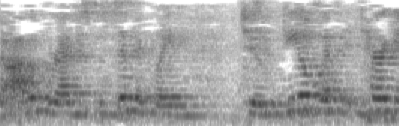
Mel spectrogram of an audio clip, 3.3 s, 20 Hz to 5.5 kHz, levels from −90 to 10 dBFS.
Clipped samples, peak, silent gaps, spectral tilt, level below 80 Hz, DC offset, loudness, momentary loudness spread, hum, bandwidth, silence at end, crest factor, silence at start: under 0.1%; -10 dBFS; none; -5.5 dB/octave; -58 dBFS; under 0.1%; -25 LUFS; 9 LU; none; 5.4 kHz; 0 s; 16 dB; 0 s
